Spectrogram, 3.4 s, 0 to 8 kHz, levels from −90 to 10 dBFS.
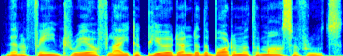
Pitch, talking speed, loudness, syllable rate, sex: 115 Hz, 260 wpm, -15 LUFS, 5.7 syllables/s, male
